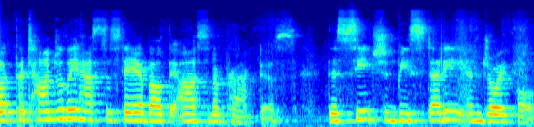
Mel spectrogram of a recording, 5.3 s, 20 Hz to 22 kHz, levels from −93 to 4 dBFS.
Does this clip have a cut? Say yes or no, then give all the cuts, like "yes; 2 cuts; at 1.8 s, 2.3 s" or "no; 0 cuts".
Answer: no; 0 cuts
